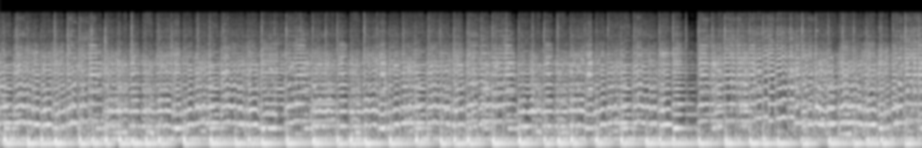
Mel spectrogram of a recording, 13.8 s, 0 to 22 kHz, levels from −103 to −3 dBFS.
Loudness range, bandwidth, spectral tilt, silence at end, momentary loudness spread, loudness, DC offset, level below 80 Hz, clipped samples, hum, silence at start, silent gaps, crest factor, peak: 0 LU; 14.5 kHz; -4.5 dB/octave; 0 s; 1 LU; -15 LUFS; under 0.1%; -30 dBFS; under 0.1%; none; 0 s; none; 14 dB; -2 dBFS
